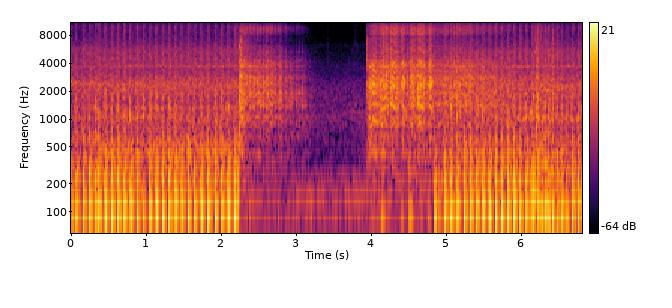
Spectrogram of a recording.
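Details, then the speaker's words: Newly bought DRZ400 single, sounds healthy and runs fine at full throttle, checked with a stethoscope on the cases: sharp regular knocking about four per second through the blips from idle, like something hitting. Cause unknown; the owner plans to pull the valve cover and check timing. "for some reason it sounds like something's hitting I don't know honestly I mean the engine sounds healthy until you blip it"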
